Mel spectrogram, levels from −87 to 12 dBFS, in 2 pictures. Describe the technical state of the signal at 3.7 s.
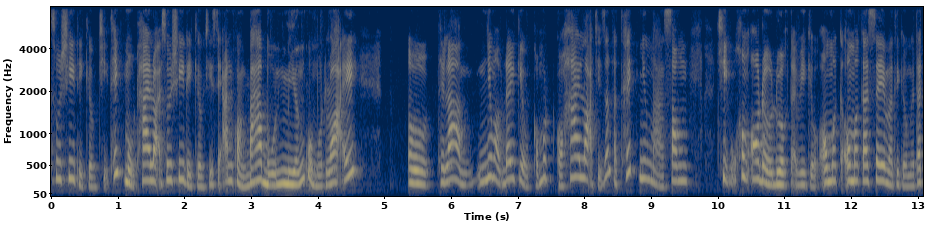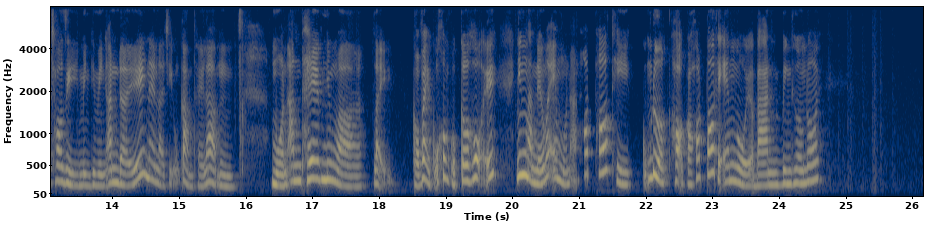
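At 3.7 s the speech is intact, with no dropout, distortion or other fault, only the normal band limit of call microphone processing, which leaves nothing above 8 kHz.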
